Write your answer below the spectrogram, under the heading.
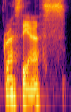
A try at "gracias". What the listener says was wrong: Oh, so you did the lisp at the end. It's gracias. Yeah, you did gracias. It's gracias. It's gracias. Gracias. Gracias. So it's a bit like how we say thought and fountain and think. Fountain.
